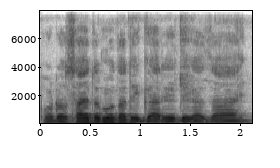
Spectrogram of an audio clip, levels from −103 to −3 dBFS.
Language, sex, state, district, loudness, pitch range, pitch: Chakma, male, Tripura, Dhalai, -16 LUFS, 125-135 Hz, 125 Hz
